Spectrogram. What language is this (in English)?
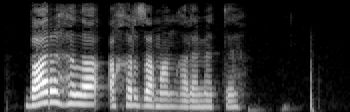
Bashkir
